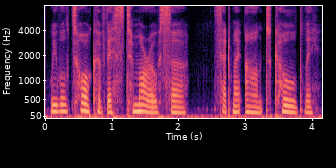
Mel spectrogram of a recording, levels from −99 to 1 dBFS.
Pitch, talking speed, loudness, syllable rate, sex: 165 Hz, 175 wpm, -18 LUFS, 3.9 syllables/s, female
